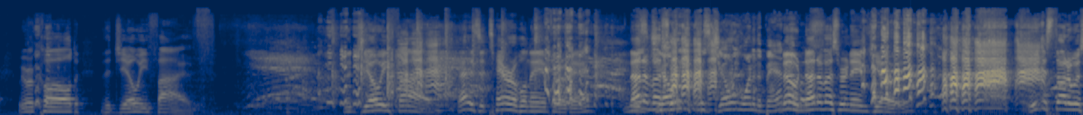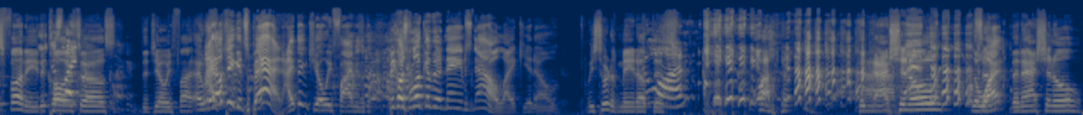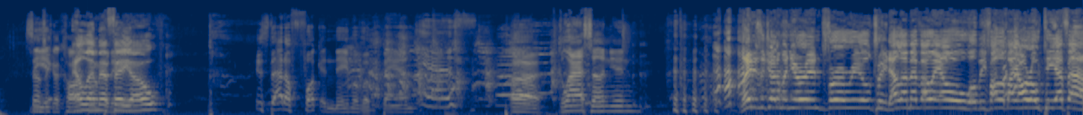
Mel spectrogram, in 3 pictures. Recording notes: Recorded LIVE at The Improv Lab in Los Angeles!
